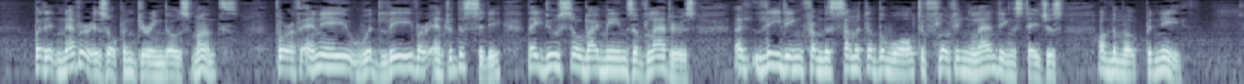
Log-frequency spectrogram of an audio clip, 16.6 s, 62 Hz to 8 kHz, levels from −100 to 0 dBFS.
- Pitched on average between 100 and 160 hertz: Yes, low, 135 Hz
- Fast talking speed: No, average, 140 wpm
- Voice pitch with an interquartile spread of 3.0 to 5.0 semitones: Yes, average, 4.4 semitones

